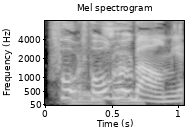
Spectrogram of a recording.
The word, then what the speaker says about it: Fogelbaum: Fogelbaum, yeah, that's the technical German pronunciation, so.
